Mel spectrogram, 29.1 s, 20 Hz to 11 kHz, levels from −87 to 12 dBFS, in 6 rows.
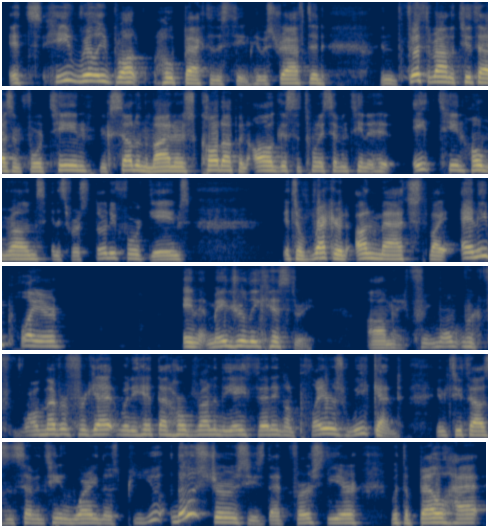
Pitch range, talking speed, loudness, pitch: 155-185 Hz, 165 wpm, -22 LUFS, 170 Hz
